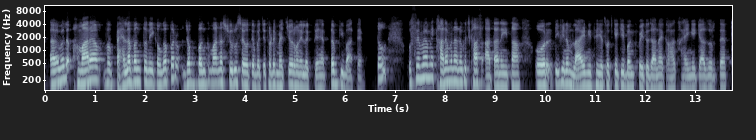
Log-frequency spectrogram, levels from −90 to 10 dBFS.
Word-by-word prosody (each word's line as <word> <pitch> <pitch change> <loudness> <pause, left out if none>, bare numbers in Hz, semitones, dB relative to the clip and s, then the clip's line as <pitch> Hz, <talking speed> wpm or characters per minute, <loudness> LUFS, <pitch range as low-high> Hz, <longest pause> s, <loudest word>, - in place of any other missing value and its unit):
अ, 160 +2 +6
मतलब 205 +10 +2
हमारा 170 +5 +7 0.2
वो 170 0 -2
पहला 155 +5 +4
बंक 185 -1 +4
तो 185 - +2
नहीं 170 -1 0
कहूँगा 160 +3 +2
पर 220 -1 0
जब 165 +1 0
बंक 160 0 +2
मारना 165 +1 +2
शुरू 170 0 +1
से 170 -1 -2
होते 150 -1 +2
हैं 145 - -2
बच्चे 140 +1 -3
थोड़े 155 0 0
मैच्योर 145 +2 0
होने 145 -1 -1
लगते 130 -2 -3
हैं 130 0 -4
तब 160 0 +2
की 150 - -2
बात 110 - -10
है। 110 -1 -13 0.3
तो 215 0 0 0.5
उस 170 0 -7
समय 220 +1 +2
हमें 230 0 0
खाना 170 -3 +1
बनाना 185 -1 +1
कुछ 180 0 -5
ख़ास 165 -1 +1
आता 130 +3 +1
नहीं 145 -1 -2
था 145 0 -1 0.4
और 155 0 +6
टिफिन 165 +2 -1
हम 160 -2 0
लाए 130 +3 +4
नहीं 150 0 -2
थे 150 - -1
ये 140 - 0
सोच 145 0 -5
के 155 - -2
कि 150 0 -1
बंक 135 0 -2
पे 140 - 0
ही 130 - -1
तो 140 - -2
जाना 125 +1 0
है 135 - -4
कहाँ 120 0 -9
खाएँगे 125 0 -7
क्या 125 +1 -2
ज़रूरत 125 -1 -8
है 130 0 -1
155 Hz, 260 wpm, -23 LUFS, 135-170 Hz, 0.5 s, हमारा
